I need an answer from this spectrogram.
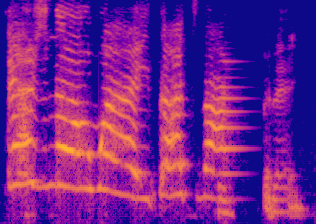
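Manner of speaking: stubborn refusal. Retold or imitated. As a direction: shut the idea down hard. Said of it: "and you'll be like".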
